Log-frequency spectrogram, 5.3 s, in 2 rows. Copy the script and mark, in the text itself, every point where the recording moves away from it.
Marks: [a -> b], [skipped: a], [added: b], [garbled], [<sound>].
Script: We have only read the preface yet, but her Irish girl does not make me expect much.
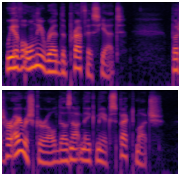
We have only read the preface yet, but her Irish girl does not make me expect much.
